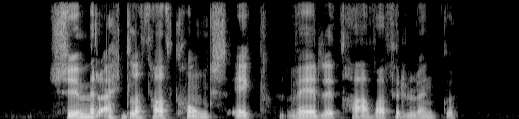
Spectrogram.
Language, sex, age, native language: Icelandic, male, 18-19, Icelandic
